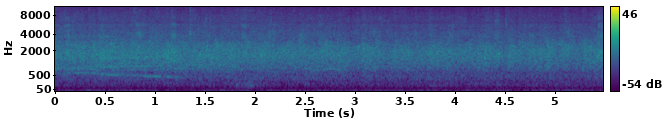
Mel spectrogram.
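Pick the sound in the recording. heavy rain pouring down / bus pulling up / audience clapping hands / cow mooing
audience clapping hands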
